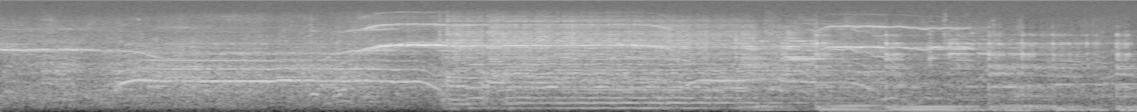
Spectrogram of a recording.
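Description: Rock band playing live in a large arena, heard from among the crowd. Long held high tones glide into each note at first. About three seconds in, steadier guitar and keyboard notes come in, and low bass notes join around six seconds in, over crowd noise.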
